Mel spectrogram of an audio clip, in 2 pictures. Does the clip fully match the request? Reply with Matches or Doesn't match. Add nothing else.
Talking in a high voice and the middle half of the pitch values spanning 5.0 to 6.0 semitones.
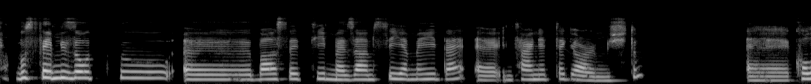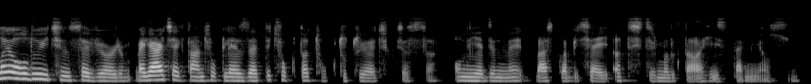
Matches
